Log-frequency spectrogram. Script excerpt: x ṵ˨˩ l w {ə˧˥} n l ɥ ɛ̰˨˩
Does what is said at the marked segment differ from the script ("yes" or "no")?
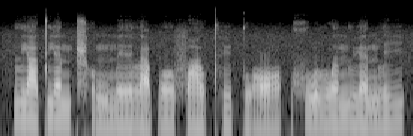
no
